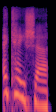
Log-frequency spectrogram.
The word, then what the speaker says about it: Acacia: Second, it is clearly pronounced Acacia, the Acacia Dragoons.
